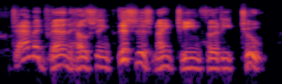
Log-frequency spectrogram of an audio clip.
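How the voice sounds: Using a put-on character voice, a man with a fairly high pitch, bright, sharp tone and slightly husky edge speaks at a moderate pace with big pitch swings.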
